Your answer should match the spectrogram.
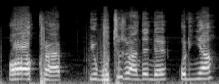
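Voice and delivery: normal talking voice

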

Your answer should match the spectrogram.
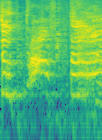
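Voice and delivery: high, drawn-out angry scream. Acted. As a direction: scream at him in outrage. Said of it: "Nicht schreien, Frau Silvia".

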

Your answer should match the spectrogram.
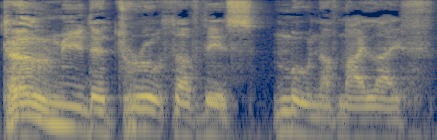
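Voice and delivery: slow, heavy warlord command; commanding khal. Acted. Khal demanding the truth from his wife, slow command. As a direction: command her slowly, like a warlord. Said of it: "he commanded in Dothraki".

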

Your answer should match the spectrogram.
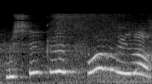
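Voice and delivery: high, fast squeaky villain. Acted. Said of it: "repeated in a different voice".

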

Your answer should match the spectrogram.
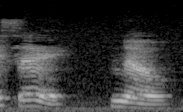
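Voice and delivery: ordinary talk

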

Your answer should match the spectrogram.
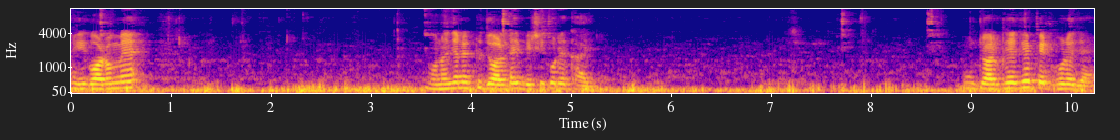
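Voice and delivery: chewing while talking; eating rice by hand; mouth full of rice. Real, not acted. Seen 0: Mixes rice by hand, feeds herself at 6.7, chews while talking.

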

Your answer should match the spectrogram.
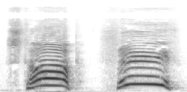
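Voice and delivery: high, loud shout of a distant mob. A narrator's reading. Mob shouting at the thief, a high loud yell. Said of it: "they heard a shout of".

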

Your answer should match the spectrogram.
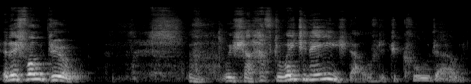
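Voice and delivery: high, loud outraged gentleman; hammed-up aristocratic outrage; indignant posh shout. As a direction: bluster about the truffles' temperature. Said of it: "shouted Pater".

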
